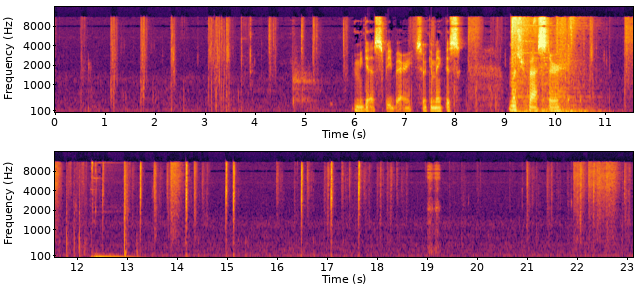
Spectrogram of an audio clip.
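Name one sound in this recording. Quick footsteps tap on stone.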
